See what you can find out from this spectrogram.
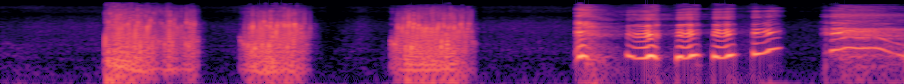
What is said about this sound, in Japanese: もう息まなくても屁こけるわ。あ、咳込むのはやめてよね。私のうんこ臭い屁、お店に染みついちゃうから。頑張って全部嗅いでよ。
